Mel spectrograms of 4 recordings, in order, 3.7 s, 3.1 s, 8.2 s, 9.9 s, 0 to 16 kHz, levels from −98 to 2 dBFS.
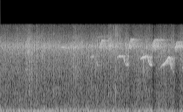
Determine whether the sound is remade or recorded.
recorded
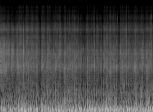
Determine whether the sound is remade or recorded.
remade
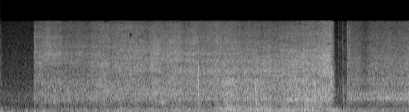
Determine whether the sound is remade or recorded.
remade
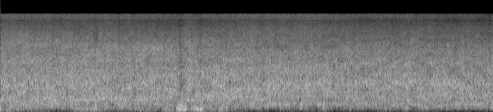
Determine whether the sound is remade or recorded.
remade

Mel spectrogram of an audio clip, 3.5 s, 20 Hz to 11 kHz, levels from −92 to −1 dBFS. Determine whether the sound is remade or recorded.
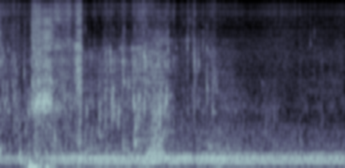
remade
